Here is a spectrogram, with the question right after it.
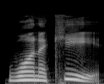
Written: waunakee

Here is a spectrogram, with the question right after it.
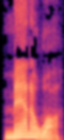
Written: Manawa

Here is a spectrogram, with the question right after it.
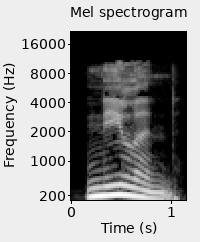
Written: kneeland

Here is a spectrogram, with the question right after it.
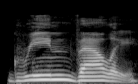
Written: green valley

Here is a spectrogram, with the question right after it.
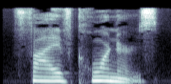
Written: Five Corners

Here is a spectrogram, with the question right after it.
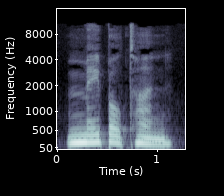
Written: mapleton

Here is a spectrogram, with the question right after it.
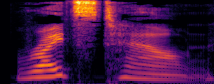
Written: wrightstown

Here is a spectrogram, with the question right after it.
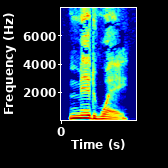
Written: Midway

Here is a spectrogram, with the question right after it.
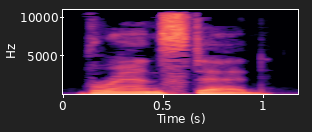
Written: branstad

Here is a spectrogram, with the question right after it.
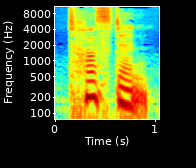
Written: tustin

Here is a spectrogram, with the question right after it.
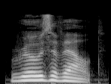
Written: Roosevelt

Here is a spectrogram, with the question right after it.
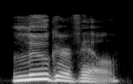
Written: lugerville

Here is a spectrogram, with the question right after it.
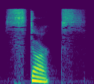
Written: starks

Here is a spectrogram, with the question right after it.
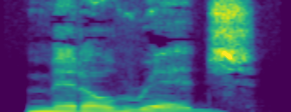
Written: middle ridge

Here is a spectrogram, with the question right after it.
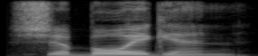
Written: Sheboygan

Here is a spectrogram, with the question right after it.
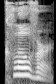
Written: Clover

